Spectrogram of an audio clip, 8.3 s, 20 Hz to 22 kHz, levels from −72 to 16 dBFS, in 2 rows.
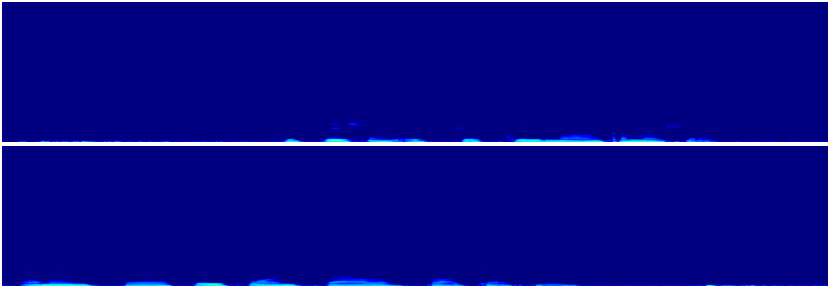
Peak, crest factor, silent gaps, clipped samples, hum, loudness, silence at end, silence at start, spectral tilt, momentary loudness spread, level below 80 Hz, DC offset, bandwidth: -28 dBFS; 18 dB; none; under 0.1%; none; -46 LUFS; 0 s; 0.1 s; -10 dB/octave; 18 LU; -60 dBFS; under 0.1%; 6.2 kHz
